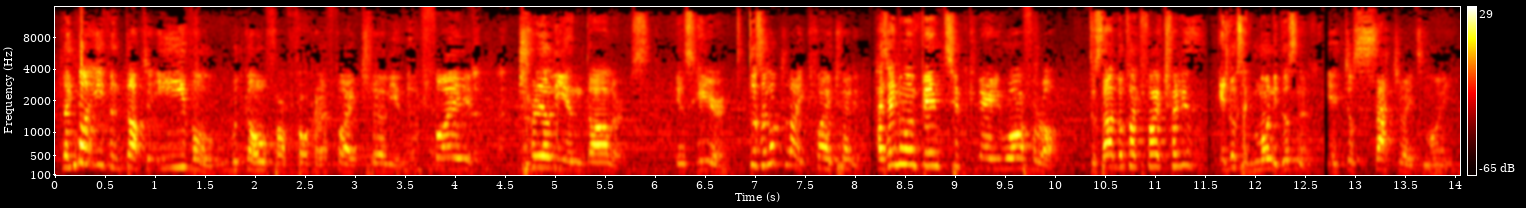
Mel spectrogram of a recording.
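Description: Sarcastic guy with a high voice, swears, far from the mic, some music behind. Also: sing-song, moderate pace, fairly bright tone. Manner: sardonic, swearing.

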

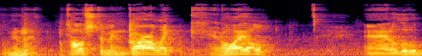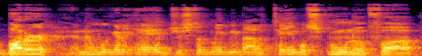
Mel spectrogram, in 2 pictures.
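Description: Working in a home kitchen, a middle-aged chef and cooking show host talks through his dish step by step in a relaxed, informal way. He speaks at normal speed in a medium-pitched voice with a darkish tone. Cooking sounds, sizzling pans and general kitchen noise surround him.

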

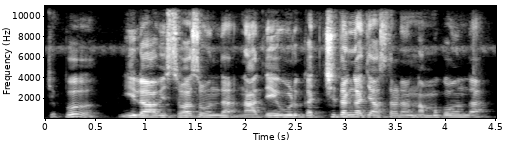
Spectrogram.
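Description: A man's voice: a little high, steady tone, moderate pace. A man preaching a sermon in a fervent way, repeating phrases and putting questions to his listeners.

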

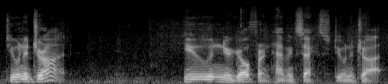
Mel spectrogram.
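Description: A man's voice: on the low side, fast, a little hiss or hum, lightly acted. An actor playing a pushy, childish, shameless male office boss in sketch comedy, insistent and petulant. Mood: smug, pushy.

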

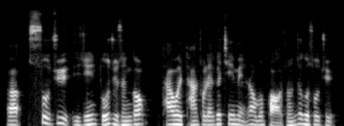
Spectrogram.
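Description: A man in a technical tutorial, explaining each step patiently and often pausing with fillers. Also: medium pitch, steady tone, no echo. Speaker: tutorial presenter. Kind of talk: screen-recorded technical tutorial.

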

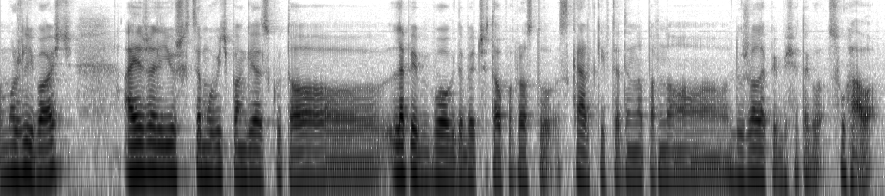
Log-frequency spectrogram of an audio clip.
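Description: Male host, measured language-coach commentary, gravelly dark voice. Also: medium pitch. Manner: measured, critical, with frequent hesitations.

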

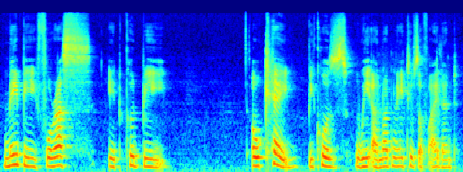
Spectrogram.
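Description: A woman from Zimbabwe speaking in a documentary interview, slow and deliberate with some hesitation. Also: medium pitch, fairly even intonation, dark tone. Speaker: community member.

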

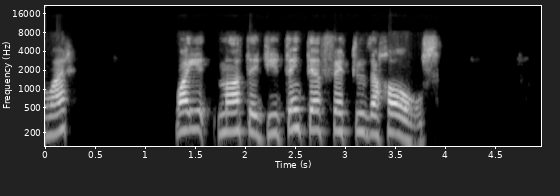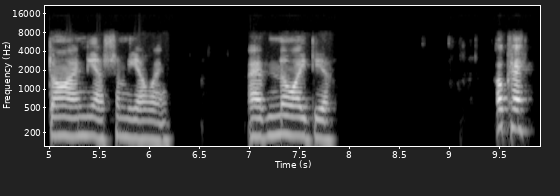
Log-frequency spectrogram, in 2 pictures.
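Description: Lady chatting slow on her craft livestream, kinda muffled lo-fi sound, answers chat as she goes. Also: a little high, a little mellow. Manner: chatty, rambling, talks to viewers in chat by name. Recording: slightly dull lo-fi stream audio.

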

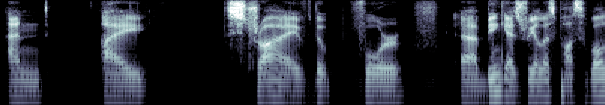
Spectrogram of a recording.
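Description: Low-voiced host guy, kinda halting, lots of ums, dry close sound. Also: dry recording. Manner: hesitant, halting, many fillers and restarts. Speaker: podcast host. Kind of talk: casual conversational interview.

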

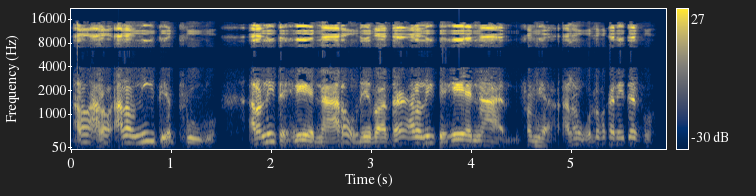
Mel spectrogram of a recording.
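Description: A man's voice: medium pitch, animated, very fast, bright, forceful tone, slightly rough, no room sound, poor audio. A young man from St. Louis with a St. Louis accent, arguing brashly and boastfully, full of profanity, as a battle rapper in a heated casual debate.

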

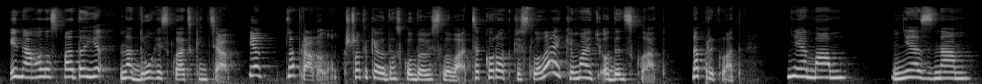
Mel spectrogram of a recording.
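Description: Woman teaching a language lesson, high voice. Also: a little mellow. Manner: clear, explanatory, slows to spell out example words. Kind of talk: video lesson explaining stress rules.

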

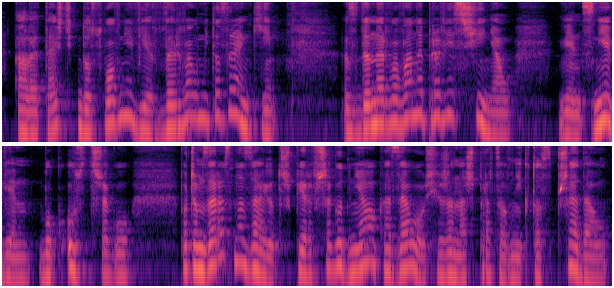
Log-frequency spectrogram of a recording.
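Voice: medium pitch, darkish tone, lightly acted. A reader voicing a frightened antiquarian's son-in-law who talks anxiously and apologetically in an audiobook. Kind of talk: audiobook reading.

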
